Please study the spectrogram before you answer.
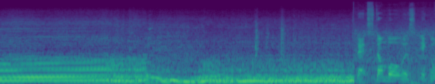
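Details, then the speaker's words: Four-rotor rotary on early no-boost tuning: a high drone sags, surges back, then stutters as the engine stumbles in gear, running rich then slightly lean; the tuner suspects the pedal reading and a hot alternator, unconfirmed. "That's what it was just stumbling right now. I can feel it stumbling in gear."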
